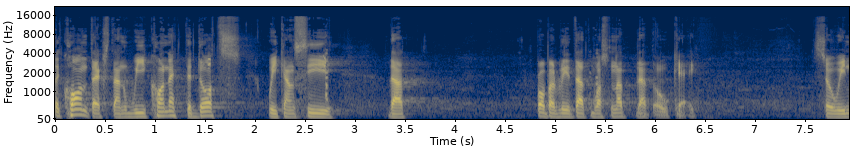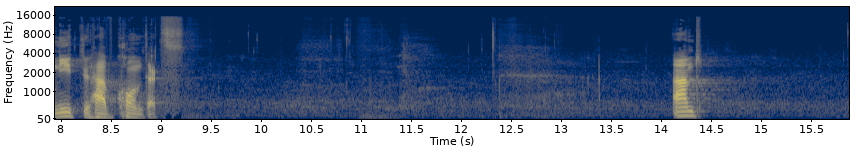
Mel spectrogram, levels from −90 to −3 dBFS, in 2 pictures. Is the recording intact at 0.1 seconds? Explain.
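Yes, at 0.1 s the audio is intact, with no audible fault at that moment.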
